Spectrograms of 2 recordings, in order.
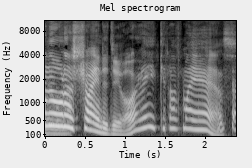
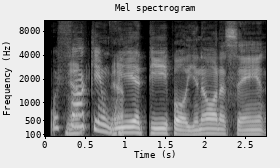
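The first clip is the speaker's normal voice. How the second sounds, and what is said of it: Botched half-Canadian, half-Boston accent. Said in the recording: “That's not an accent I can do. ... I was like half Canadian ... Canadian ate some poor bastard from Boston.”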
